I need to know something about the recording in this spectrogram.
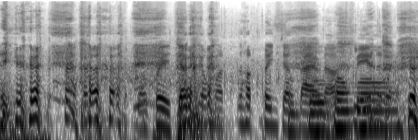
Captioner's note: laughs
